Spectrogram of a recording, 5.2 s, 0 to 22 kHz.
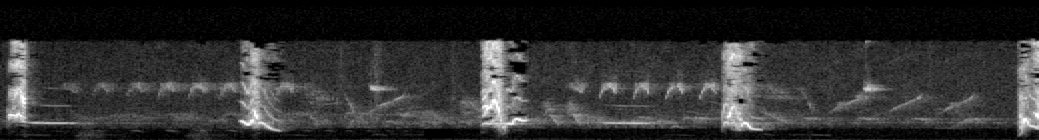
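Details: A female red-cowled cardinal calls repeatedly to excite the male, giving five sharp, slightly downslurred chips roughly every 1.2 seconds. Faint thin whistles and twitters run underneath.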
